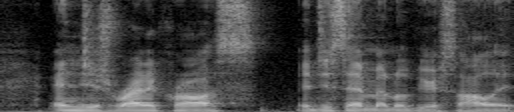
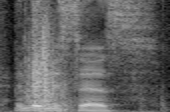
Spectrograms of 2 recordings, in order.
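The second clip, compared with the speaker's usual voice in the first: ordinary talk, nothing marked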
